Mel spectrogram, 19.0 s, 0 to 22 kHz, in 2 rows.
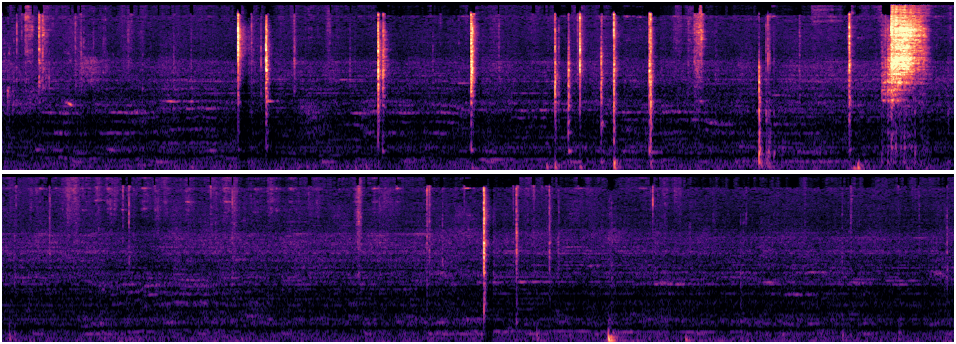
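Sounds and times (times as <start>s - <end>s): quiet background music: 0.0s - 19.0s
short hiss: 8.8s - 9.3s.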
